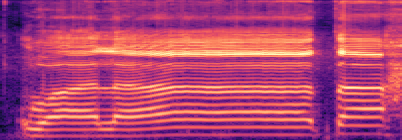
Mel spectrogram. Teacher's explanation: আমি কিন্তু আগে হায়ের মধ্যে 4 আলিফ টান দিয়ে দিছি, তারপরে আমি হাকে দদের সাথে লাগিয়ে দিছি।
